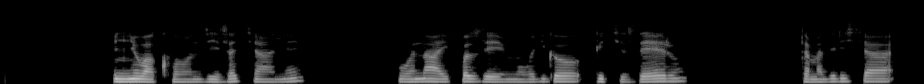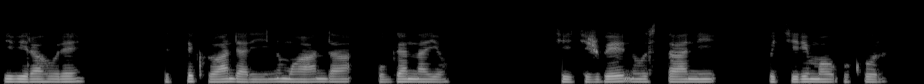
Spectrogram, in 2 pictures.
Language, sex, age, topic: Kinyarwanda, male, 25-35, health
